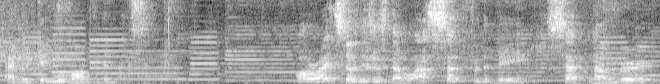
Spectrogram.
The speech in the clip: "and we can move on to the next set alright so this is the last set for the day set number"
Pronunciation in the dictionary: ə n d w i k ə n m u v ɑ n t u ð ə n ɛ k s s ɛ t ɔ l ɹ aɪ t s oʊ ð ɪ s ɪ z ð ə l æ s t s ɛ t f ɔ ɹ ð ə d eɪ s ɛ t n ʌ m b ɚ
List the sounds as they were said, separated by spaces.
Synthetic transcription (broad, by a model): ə n w i k ə n m u v ɑ n t u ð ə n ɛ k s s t ɔ l ɹ aɪ t s oʊ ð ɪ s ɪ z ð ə l æ s t s ɛ t f ɔ ɹ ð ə d eɪ s ɛ t n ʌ m b ɚ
